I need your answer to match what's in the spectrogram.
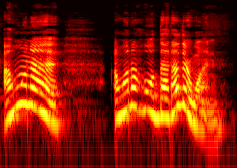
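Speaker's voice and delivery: a hint of a pleading daughter; eager child voice. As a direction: ask like an excited kid.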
